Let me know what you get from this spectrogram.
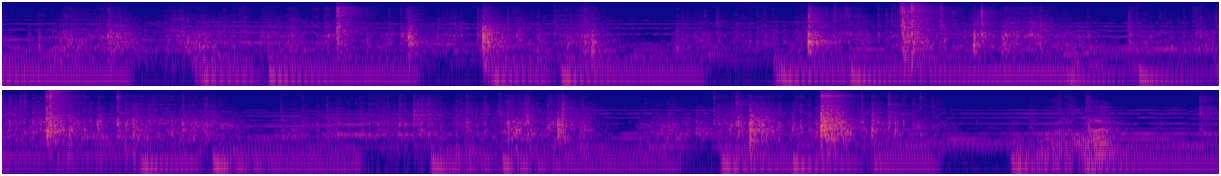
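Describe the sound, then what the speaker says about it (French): Boxes of a Saint Seiya Myth Cloth EX Aries Mu figure being opened, with repeated close thumps, cardboard scrapes and plastic rustles at an uneven rhythm, fairly loud, and no talking. "Alors, je vais ouvrir les boîtes."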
